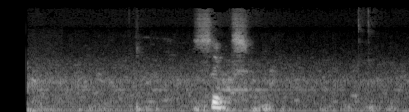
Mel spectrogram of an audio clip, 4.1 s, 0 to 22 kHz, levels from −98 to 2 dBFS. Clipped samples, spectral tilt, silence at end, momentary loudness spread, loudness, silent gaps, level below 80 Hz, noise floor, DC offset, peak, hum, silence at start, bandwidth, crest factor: under 0.1%; -6.5 dB/octave; 0.15 s; 27 LU; -24 LUFS; none; -50 dBFS; -49 dBFS; under 0.1%; -4 dBFS; none; 0.25 s; 16 kHz; 26 dB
